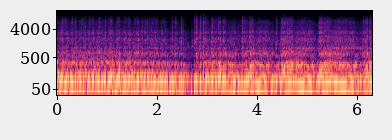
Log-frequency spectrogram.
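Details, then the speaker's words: First start of an AWD EG build on a borrowed 2000cc-injector tune with the same MAP sensor and cam trigger: strong even idle with crisp blips rising and falling cleanly, no knocks or rattles, running pretty good; normal idle and revving. "alright guys well there you have it the car officially runs uh it runs pretty good um it's just on a tune from my car actually"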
